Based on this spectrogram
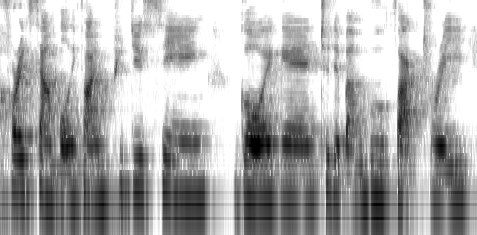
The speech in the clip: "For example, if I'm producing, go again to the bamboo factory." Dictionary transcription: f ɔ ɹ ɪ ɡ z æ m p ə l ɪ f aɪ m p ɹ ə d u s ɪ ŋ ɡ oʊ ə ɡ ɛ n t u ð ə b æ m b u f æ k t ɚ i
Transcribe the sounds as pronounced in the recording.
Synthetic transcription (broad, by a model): f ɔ ɹ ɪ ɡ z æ m p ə l ɪ f aɪ m p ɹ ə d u s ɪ ŋ ɡ oʊ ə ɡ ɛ n t u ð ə b æ m b u f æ k t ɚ i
